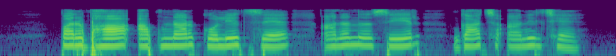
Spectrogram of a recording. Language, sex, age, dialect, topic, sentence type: Magahi, female, 18-24, Northeastern/Surjapuri, agriculture, statement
